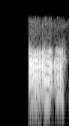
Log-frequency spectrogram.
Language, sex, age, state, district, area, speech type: Assamese, female, 45-60, Assam, Golaghat, urban, conversation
